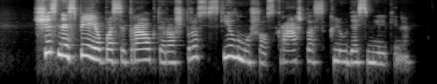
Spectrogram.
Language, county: Lithuanian, Panevėžys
